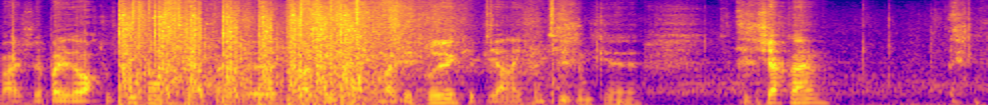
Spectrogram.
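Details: Adult male speaker; normal adult speech.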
